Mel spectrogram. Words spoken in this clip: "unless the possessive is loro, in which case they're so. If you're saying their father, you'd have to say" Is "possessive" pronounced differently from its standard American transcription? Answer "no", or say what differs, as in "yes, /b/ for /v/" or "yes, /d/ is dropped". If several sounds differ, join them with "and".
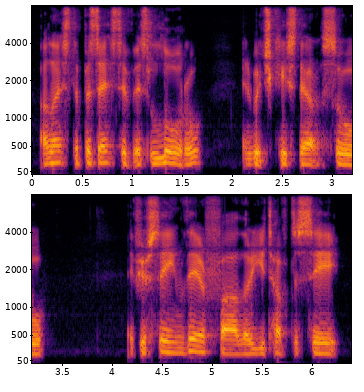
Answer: no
